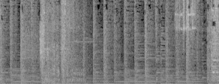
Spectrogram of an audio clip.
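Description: Video slot game soundtrack: looping music with repeated sharp clicks of the reels spinning and stopping, and a tiger roar sound effect as tiger wild symbols land.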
